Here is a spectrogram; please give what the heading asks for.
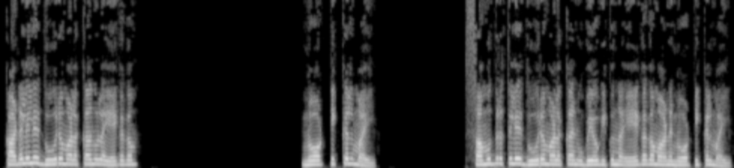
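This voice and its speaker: A man reading exam prep questions, each followed by its answer and a short explanation, in a steady recited pattern. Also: high voice, no echo. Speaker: exam coach.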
